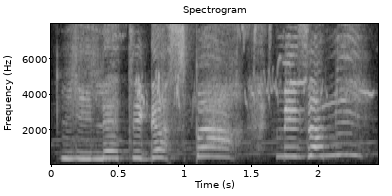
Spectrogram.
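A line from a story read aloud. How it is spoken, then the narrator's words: Exclaimed. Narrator (French): s'écrie-t-elle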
